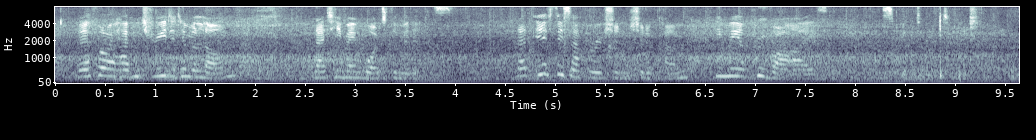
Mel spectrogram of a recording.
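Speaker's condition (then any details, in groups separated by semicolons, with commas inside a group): No condition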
